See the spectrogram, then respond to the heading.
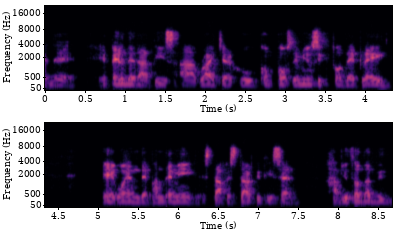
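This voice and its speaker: Low-voiced Spanish man, slightly muffled audio. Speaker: playwright, panel guest. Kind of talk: conversational anecdote telling. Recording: dull, lo-fi online call audio.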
